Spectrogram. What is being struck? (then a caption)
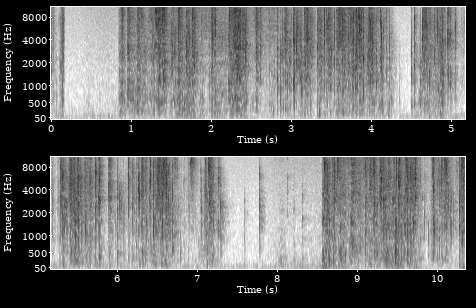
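Sealed plastic-film instant noodle packet. A sealed, hand-sized plastic-film instant noodle packet, full with a dry noodle brick inside, is held in one hand and crinkled and squeezed with the thumb and fingertips. Dense, bright crackling crinkles come in long bursts, broken by brief quiet pauses near the start, middle and toward the end.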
